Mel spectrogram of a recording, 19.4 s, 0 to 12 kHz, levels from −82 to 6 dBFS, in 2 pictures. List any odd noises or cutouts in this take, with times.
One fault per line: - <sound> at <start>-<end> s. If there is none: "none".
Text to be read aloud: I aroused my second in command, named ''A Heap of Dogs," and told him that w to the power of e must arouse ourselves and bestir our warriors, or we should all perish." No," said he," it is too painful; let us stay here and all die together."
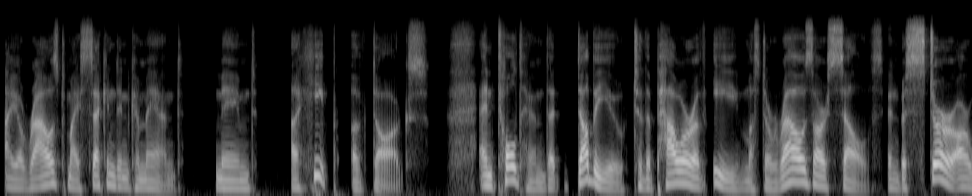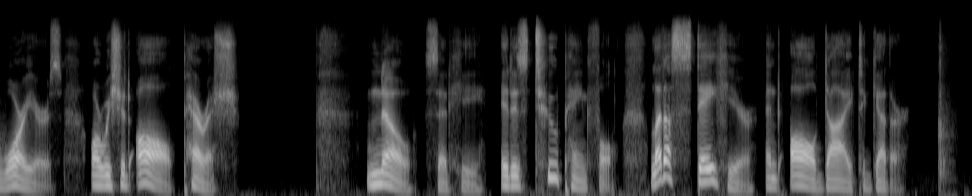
- tap at 19.1-19.3 s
